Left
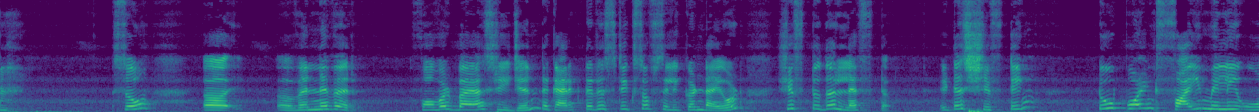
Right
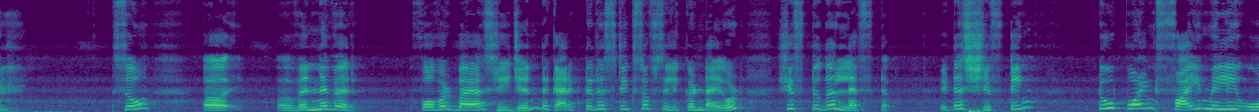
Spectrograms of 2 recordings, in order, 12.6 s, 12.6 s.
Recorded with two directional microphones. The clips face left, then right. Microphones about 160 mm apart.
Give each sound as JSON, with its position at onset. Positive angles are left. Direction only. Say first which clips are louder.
{"t": 1.1, "sound": "a woman's voice", "louder": "right 1 dB", "side_deg": -20}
